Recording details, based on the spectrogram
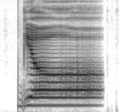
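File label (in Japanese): "びょ", Japanese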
